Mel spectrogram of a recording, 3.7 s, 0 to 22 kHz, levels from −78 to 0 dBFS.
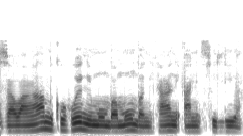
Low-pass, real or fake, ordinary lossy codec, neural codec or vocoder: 7.2 kHz; real; none; none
